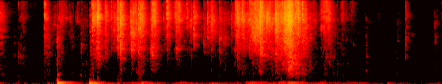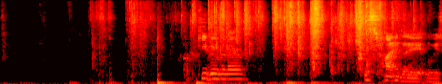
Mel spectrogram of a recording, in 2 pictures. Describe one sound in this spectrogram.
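Foil wrappers crinkle and tear.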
